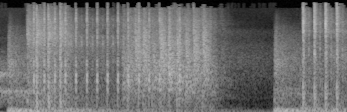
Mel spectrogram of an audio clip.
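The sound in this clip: Gunfire erupts after an order to open fire: loud, rapid automatic bursts in a dense continuous rattle that briefly thins out, then resumes just as hard.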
